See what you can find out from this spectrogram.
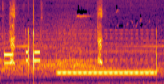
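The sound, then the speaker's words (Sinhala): A telephone call being dialed: a few short keypad beeps in quick succession, then a long, steady tone that holds for about two seconds before cutting off. “විහඟත් එක්ක කතා කරලා එළියට ඇවිත් Sachi රශ්මිට call එකක් ගත්තා”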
